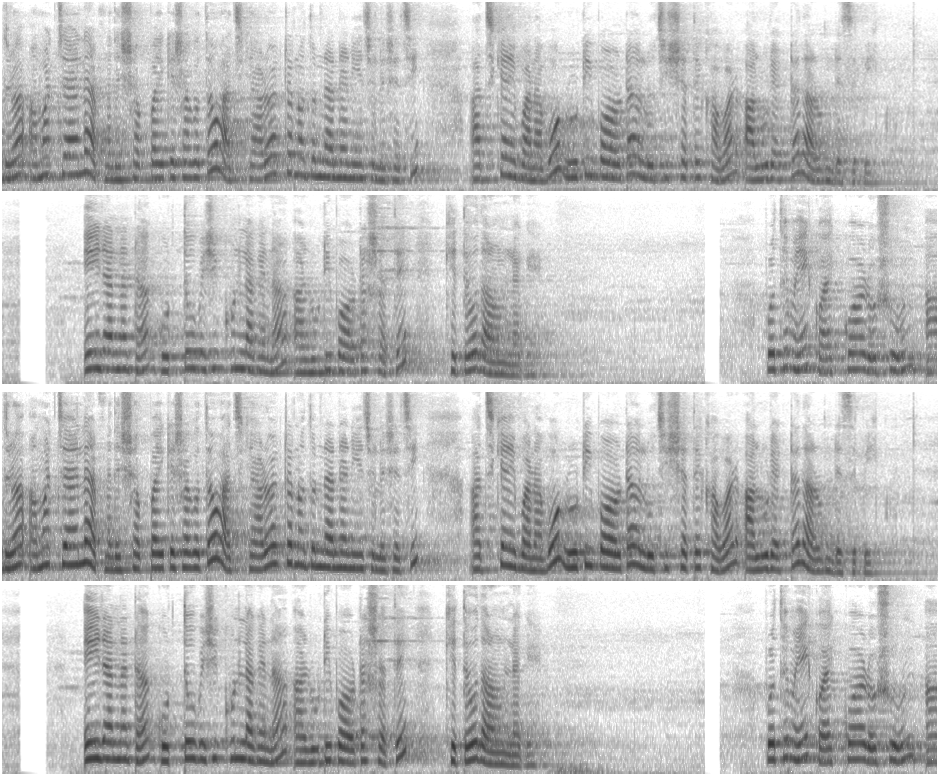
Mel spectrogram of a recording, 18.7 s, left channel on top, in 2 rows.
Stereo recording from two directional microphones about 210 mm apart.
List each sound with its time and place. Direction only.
0.0 s a woman's voice: 15° right (ahead or behind)
10.2 s a woman's voice: 20° right (ahead or behind)
17.0 s a woman's voice: 10° right (ahead or behind)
